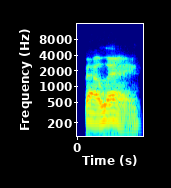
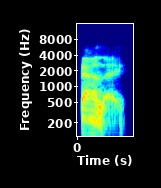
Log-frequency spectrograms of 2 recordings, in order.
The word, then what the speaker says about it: ballet: see a ballet right so in u.s english we hit the second syllable in both of those words cafe ballet they they're longer um in terms of the time they take up and i tend to shift my pitch on those as well but um when we head over the atlantic we switch to the first syllable and it becomes cafe and ballet um which i find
